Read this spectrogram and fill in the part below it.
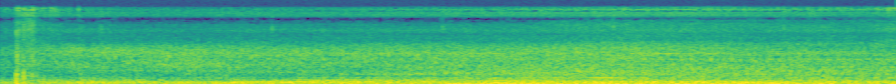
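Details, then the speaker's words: Heat pump service check, blower fan switched on with a short delay: low, even whoosh holding steady, no rubbing or rattle; normal blower operation. "right. You can hear the fan right there running."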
